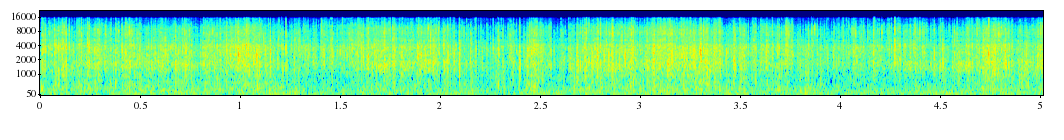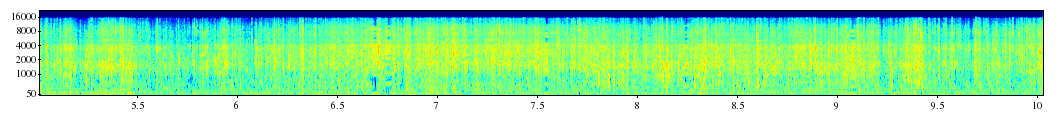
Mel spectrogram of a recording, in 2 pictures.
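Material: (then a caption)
Plastic film. Fingertips of both hands rub a thin, red printed plastic bread bag, then pinch and crumple the film. A steady, bright crinkling runs through the whole clip, crisp and high with almost no low end.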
